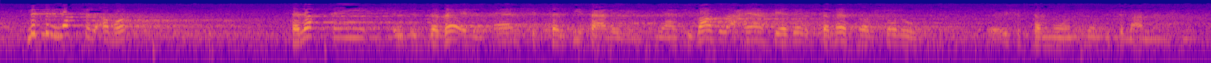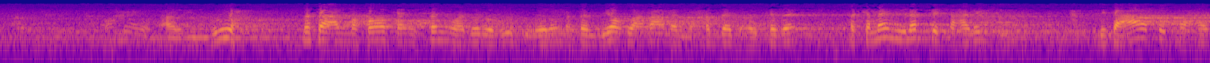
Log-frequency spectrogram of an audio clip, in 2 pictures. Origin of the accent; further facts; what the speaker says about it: Aleppo, Aleppo Governorate, Syria; هلا عندنا بحلب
